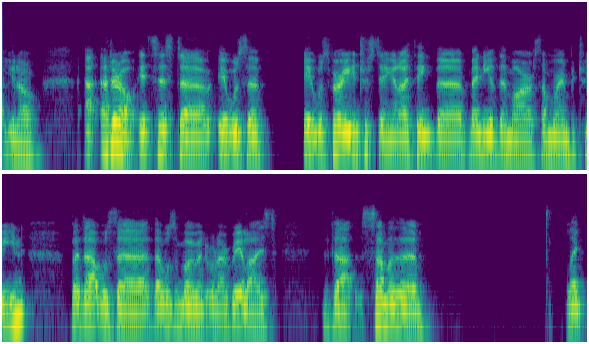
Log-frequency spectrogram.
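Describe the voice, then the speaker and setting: A native Finnish woman in her forties speaks as an interview guest, her voice on the low side. She thinks aloud, stopping and restarting her sentences. The audio sounds a little dull and lo-fi. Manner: thoughtful, many restarts and fillers. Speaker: guest, behavioral strategy consultant. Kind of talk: casual interview talk.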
